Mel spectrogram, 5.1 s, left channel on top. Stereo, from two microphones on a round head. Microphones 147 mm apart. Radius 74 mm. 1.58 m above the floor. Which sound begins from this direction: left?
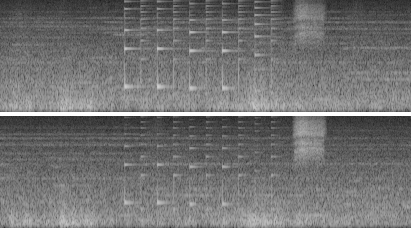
A ringtone, at 1.6 s.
